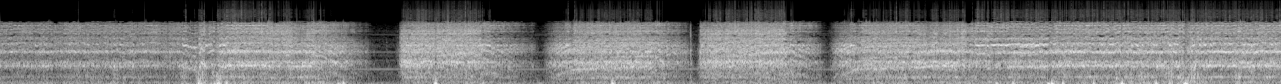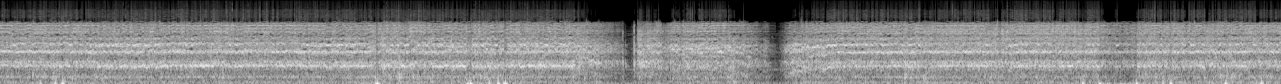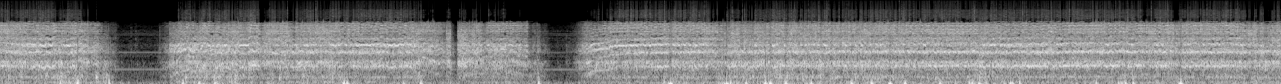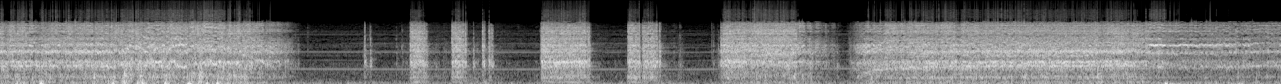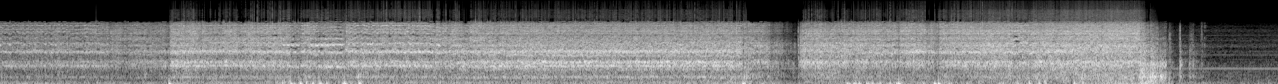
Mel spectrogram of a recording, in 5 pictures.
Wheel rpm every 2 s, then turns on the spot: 240, 170, 90, 120, 150, 220, 230, 230, 220, 140, 150, 230, 230, 120, 200, 90, 220, 230, 230, 230, 150, 10, 30, 110, 210, 220, 230, 230, 210, 140, 210, 130.
42-44 58-60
